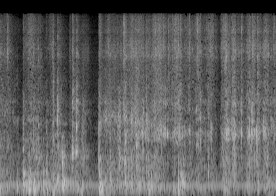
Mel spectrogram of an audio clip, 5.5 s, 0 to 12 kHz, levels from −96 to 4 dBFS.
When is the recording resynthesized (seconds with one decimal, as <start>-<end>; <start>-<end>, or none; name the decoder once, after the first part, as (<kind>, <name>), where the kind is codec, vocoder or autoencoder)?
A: 1.2-3.4 (autoencoder, DAC-VAE)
